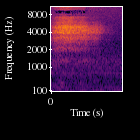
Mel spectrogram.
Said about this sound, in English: Exhale negative energy through your mouth.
